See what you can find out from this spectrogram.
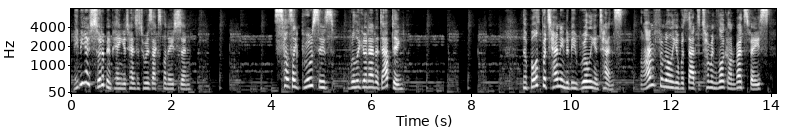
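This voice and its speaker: A woman reading a visual novel aloud as expressive first-person story narration. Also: mid-range voice, normal speed, long pauses, faint music behind.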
